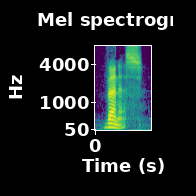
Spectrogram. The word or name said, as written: Venice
